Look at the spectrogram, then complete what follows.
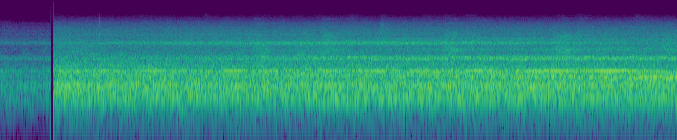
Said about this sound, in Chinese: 欢迎乘坐地铁昌平线列车，列车运行前方是生命科学园站，远途的乘客请往车厢中部走，下车的乘客请提前做好准备。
